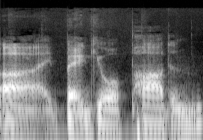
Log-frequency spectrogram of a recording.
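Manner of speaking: deep, low, slow growl. Reading a story aloud, Percy begs pardon in a deep, growly voice. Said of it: "he said in a deep, growly voice".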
